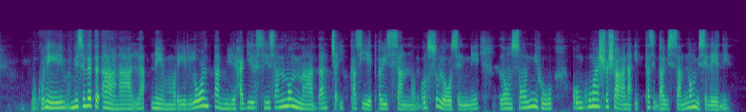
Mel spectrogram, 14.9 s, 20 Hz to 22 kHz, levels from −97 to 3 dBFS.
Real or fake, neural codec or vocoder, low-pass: fake; codec, 16 kHz in and 24 kHz out, 0.6 kbps, FocalCodec, streaming, 2048 codes; 7.2 kHz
